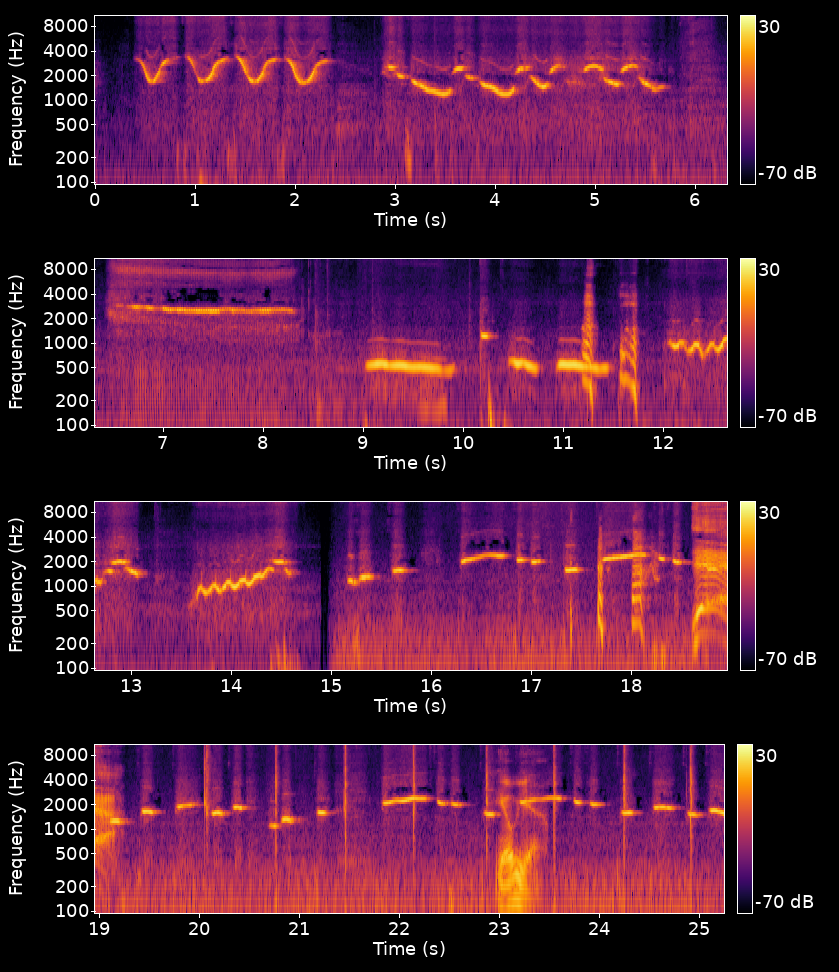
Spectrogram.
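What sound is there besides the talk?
human whistling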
